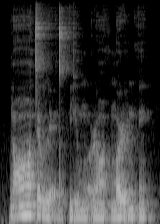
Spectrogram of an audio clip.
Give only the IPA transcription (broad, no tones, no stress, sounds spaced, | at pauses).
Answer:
ɾ ɔ̃ː t ə u̯ l ɛ̰ d ɔ̰ θ j i u̯ ŋ ɔ̰ ɭ ɔ̃ː θ ŋ ɔ ɭ ɛ̰ ŋ θ ĩ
